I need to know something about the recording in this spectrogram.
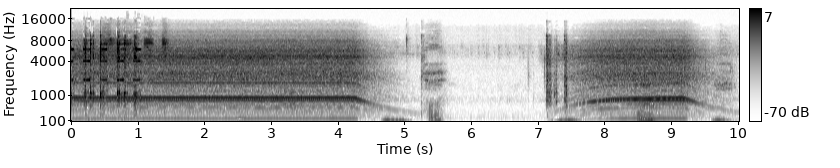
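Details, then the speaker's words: Traxxas XRT RC conversion, fan checked with the cover popped off after it would not spin: high, steady whir that winds down, stops and spins back up to the same even pitch; the fan now runs freely. "that fan is going now"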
